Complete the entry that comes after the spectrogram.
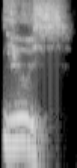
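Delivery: "use" dito iuz, com i inicial; English use. Shown as a demonstration. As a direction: say "use" as yooz. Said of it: "A primeira palavra". ("use" pronunciado iuz, com som de Z)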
